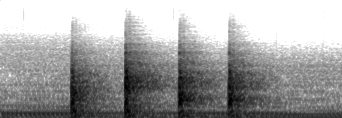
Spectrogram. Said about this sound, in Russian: Но тут же отмахнулся от этой мысли и поискал кнопку звонка. Так и не увидев ее, он постучал.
